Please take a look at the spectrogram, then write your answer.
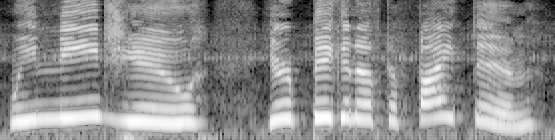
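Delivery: very high, loud urgent plea; desperate shouting. A narrator's reading. Zelly begs the owlbear to fight wolves, desperate shouting. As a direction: shout a plea for help at full voice. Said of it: "Zelly cried".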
